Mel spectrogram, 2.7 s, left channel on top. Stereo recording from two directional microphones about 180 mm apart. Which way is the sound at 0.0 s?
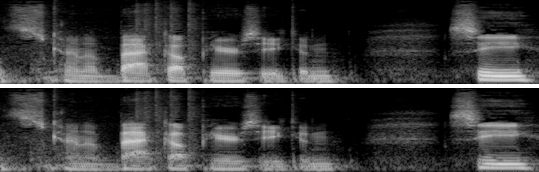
20° left (ahead or behind).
